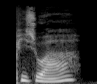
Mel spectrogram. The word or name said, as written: pissoir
